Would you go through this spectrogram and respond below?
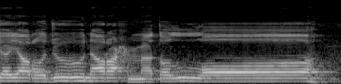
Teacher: یہاں پر لفظ اللہ کو پر کر کے پڑھیں گے۔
